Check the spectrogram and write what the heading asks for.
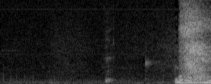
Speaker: It's there and I can feel it, it just won't come out. Why are you doing this to me?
